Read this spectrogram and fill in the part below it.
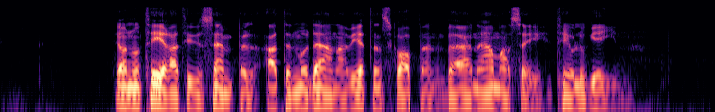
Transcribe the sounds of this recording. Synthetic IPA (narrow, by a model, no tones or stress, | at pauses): jɑːɡnʊt̪ʰeːɾaʈʰɪlɛksɛmpəlat̪̚d̪ɛnmʊd̪æːɳaveːt̪ənskɑːpənbœɾjaɳæɾmasɛjt̪ʰɛʊlʊɡiːn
